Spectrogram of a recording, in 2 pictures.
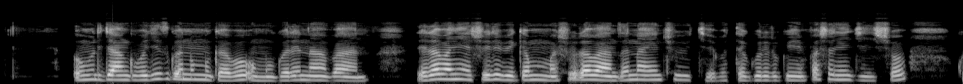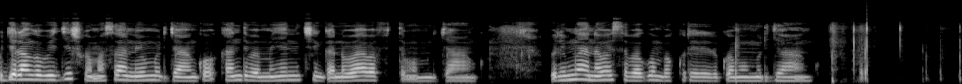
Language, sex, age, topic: Kinyarwanda, female, 18-24, education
